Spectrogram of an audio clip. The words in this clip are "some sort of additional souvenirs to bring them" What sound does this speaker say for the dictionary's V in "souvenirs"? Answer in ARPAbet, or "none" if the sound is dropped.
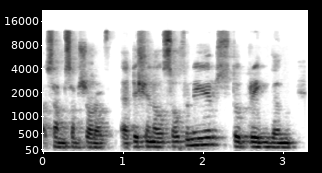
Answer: F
